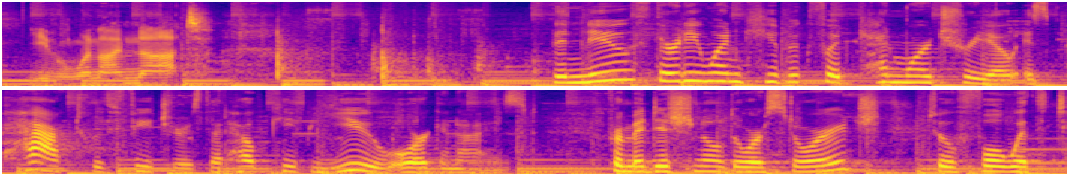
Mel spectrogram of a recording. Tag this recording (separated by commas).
Speech, Music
